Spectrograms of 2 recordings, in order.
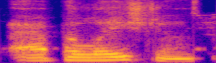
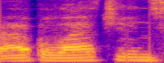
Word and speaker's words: Appalachian: communi up you know the appalation or Appalachians how you know you can pronounce it either way um there are a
